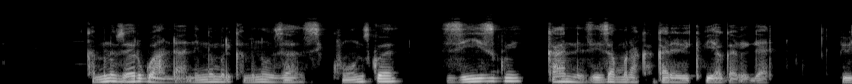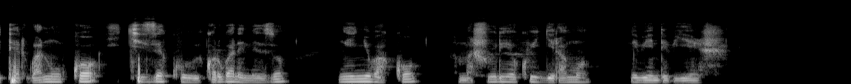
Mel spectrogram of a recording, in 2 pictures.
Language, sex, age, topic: Kinyarwanda, male, 25-35, education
